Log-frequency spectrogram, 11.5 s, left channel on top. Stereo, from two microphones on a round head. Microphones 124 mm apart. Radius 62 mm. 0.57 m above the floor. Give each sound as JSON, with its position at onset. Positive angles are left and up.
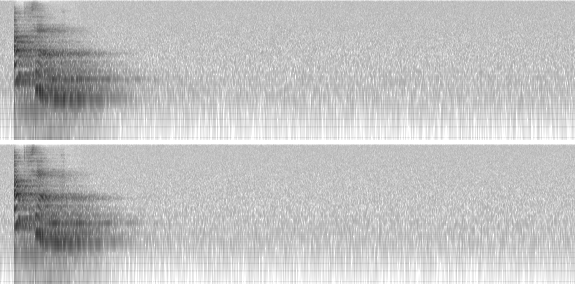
{"t": 0.3, "sound": "a child speaking", "side_deg": -40, "distance_m": 1.5}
